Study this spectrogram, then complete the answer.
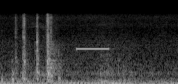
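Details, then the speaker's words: Car with a customer complaint of loud knocking while driving; on a stationary test with the brake held while shifting gears, four sharp clunks then a steady high beep; oscilloscope on the left axle suggests the inner CV joint or transmission. "so this indicates that we have issues somewhere along the line of the axle we're coming probably from it the CV joint the inner cup or even the transmission"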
